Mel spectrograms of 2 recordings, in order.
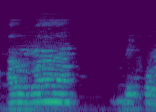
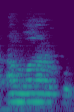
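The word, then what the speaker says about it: الورق: Al-wariqu. Roknya fathah di sini. Al-waraqu.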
